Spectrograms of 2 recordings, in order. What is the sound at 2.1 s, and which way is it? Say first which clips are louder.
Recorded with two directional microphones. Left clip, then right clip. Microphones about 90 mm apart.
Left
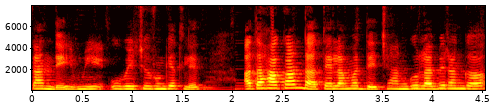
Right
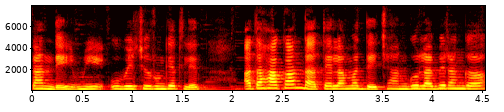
A woman's voice: left 1 dB; 25° right (ahead or behind).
